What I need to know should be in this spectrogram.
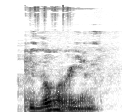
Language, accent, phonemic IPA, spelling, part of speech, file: English, Southern England, /aɪˈvɔːɹiən/, Ivorian, noun / adjective, LL-Q1860 (eng)-Ivorian.wav
- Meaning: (noun) A person from Côte d'Ivoire or of Ivorian descent; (adjective) Of, from, or pertaining to Côte d'Ivoire or the Ivorian people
